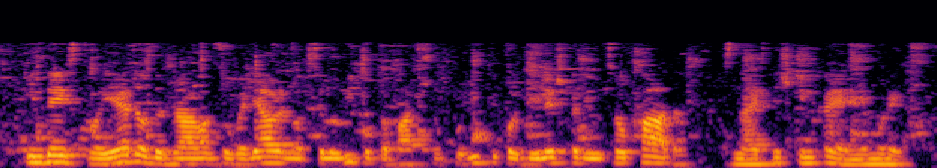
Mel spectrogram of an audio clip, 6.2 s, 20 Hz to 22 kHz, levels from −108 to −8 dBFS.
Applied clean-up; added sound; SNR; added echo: classical method Wiener filter.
